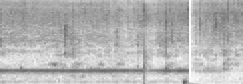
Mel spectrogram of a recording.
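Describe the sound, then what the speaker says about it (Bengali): Chicken pieces fry in a pan over high heat, giving a steady, close sizzle with a couple of brief clicks or knocks and no voices. "আঁচটাকে হাইতে দিয়ে আমি চিকেনগুলোকে ভালো মতো করে একটু ভাজা ভাজা করে নিয়েছি"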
